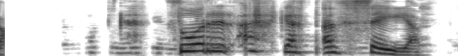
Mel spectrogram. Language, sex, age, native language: Icelandic, male, 7, Icelandic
